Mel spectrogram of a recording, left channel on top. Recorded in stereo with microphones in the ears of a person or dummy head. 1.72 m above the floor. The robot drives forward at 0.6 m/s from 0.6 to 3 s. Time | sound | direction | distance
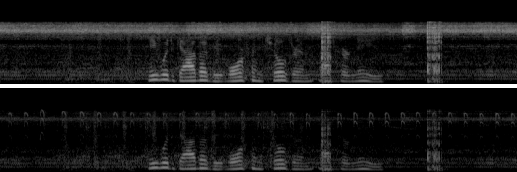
0.0 | a lawn mower | 65° left (ahead or behind) | ?
1.5 | a man speaking | 80° left | ?
3.2 | a dropped coin | 65° left (ahead or behind) | ?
